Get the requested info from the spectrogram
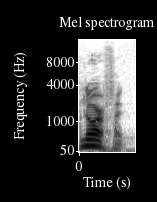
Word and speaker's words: Norfolk: It's pronounced Norfolk. – Norfolk? – Norfolk. Norfolk. – I have to say, it's pronounced differently ever. Norfolk, yeah. Virginia. Norfolk. And those are by far the worst drivers, not only in the U.S., but the whole world. – Norfolk does have some really bad drivers. Really bad. I've never lived in Norfolk, though. – That is a dangerous word. – That's how it's said in Virginia.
